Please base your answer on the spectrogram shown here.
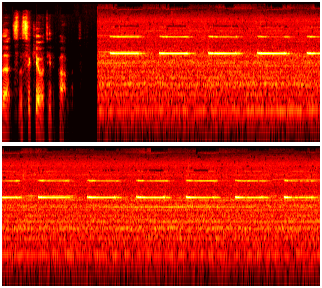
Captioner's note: beeping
